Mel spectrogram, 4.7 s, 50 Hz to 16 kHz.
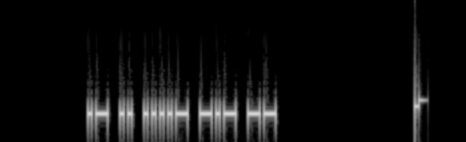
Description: Morse code, heard as a keyed tone, about 32 wpm, 700 Hz. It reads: AI4KM
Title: USA Call Signs - 5 Characters - 3x Character Spacing - 30wpm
